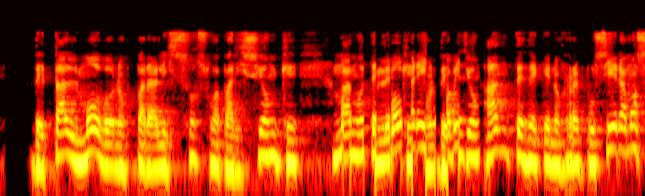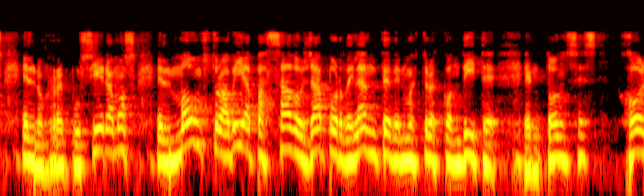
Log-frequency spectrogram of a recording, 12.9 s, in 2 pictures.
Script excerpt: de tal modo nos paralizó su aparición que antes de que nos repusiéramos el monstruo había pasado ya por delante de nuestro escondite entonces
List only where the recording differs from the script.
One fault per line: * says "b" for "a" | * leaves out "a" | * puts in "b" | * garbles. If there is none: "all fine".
* garbles
* puts in "nos repusiéramos el"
